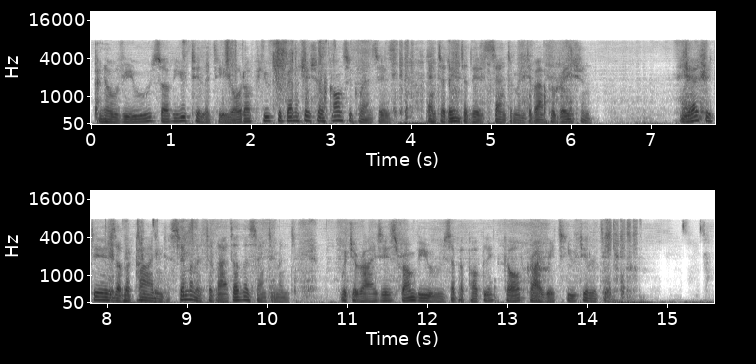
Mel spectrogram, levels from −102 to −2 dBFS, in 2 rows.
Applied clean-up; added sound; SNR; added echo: neural mask model Resemble Enhance denoiser.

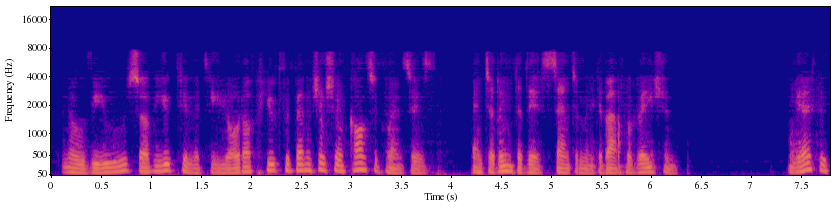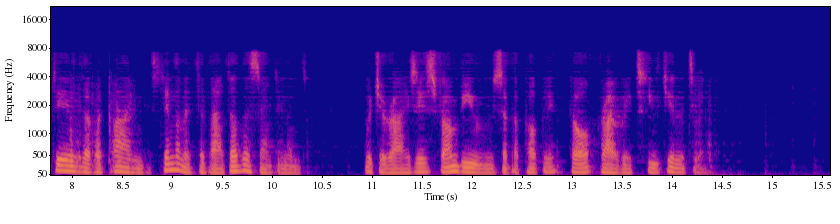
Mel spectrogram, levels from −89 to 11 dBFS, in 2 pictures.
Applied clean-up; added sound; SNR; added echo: neural mask model DeepFilterNet 3.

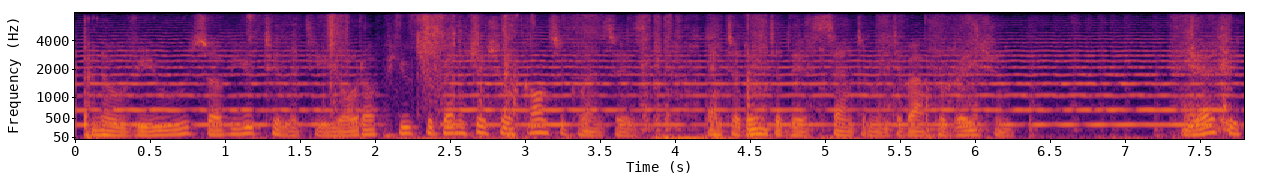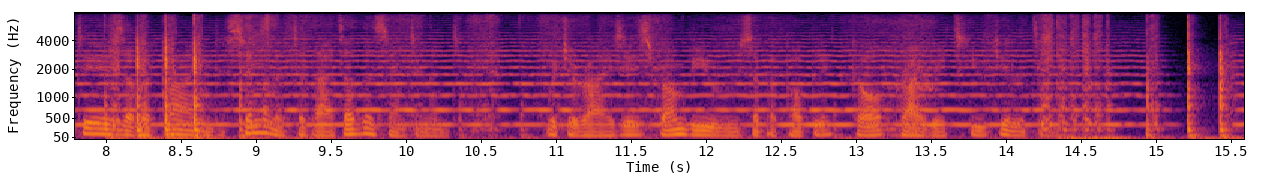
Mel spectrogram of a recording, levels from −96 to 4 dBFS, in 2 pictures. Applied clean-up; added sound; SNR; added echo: none; Bowed string instrument + Writing; 0 dB; none.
